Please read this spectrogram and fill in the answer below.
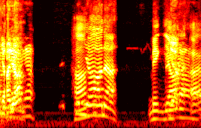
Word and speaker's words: Mignogna: Mignogna? Huh? Mignogna. Mignogna. Yeah. I always say Mignole. Okay, good. There's the G is silent.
